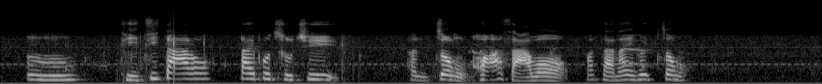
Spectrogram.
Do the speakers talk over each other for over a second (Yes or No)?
No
